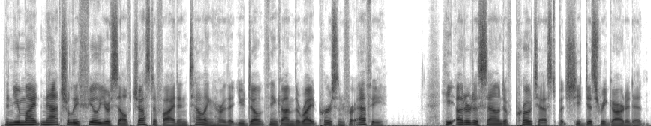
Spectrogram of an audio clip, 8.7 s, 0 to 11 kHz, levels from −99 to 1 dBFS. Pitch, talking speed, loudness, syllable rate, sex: 135 Hz, 205 wpm, -19 LUFS, 5.8 syllables/s, male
